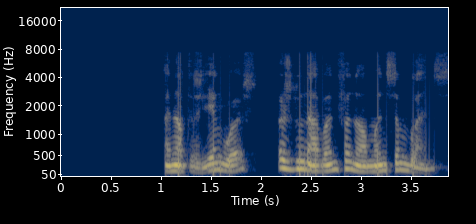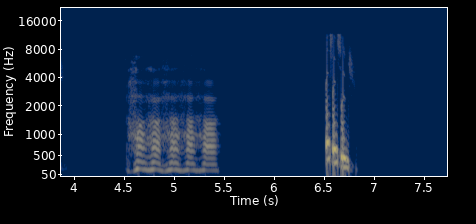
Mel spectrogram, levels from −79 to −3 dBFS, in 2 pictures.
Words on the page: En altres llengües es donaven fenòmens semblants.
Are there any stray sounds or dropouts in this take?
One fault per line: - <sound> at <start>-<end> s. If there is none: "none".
- laugh at 4.5-5.5 s
- chirp at 6.5-6.8 s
